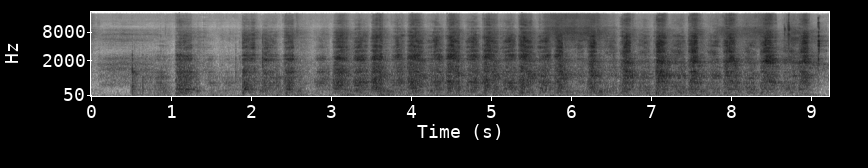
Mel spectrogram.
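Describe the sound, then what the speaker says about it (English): Steady rhythmic rasping of a rasp file over wood while shaping a carved koi carp's tail, close and loud, repeated strokes with no talk. "I'm going to consolidate the surface again with my rasp"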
